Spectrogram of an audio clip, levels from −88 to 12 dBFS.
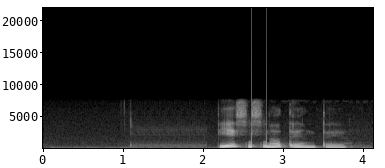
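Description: At 1.3 s a repeated buffer begins. New audio failed to arrive, so the device replayed its last block. That block is about 186 ms long, which fits an 8192-sample buffer. It plays four extra times, until 2.04 s. The same fragment of speech loops with a hard join at each repeat. It sounds like a stutter. Roughly 0.7 s of speech is lost. At 2.6 s it happens again. One extra play runs to 2.79 s, losing about 0.2 s.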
